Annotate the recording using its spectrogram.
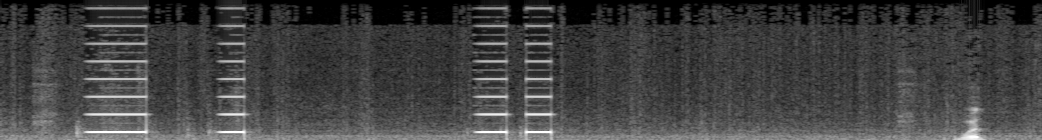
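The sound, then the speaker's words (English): Touch-tone dialing beeps as a phone company's toll-free number is dialed on a phone: four short, bright electronic tones, clearly audible in two uneven bursts separated by a pause, over a faint background hum, followed by a brief soft rustle. “Oh, you see, you got to dial fast these days. You can't just think about dialing.”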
